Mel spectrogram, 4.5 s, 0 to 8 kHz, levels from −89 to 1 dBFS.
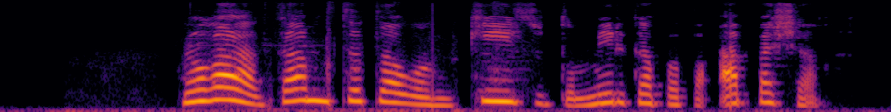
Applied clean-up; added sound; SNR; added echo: neural diffusion model UNIVERSE++.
